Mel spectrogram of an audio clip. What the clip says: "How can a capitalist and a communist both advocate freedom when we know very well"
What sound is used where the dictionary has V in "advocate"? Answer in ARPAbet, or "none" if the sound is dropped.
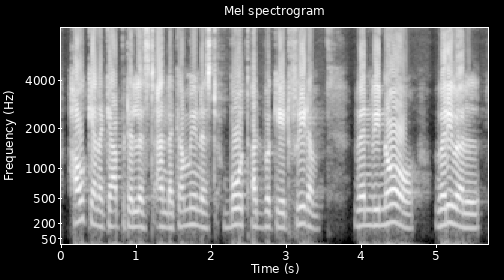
V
